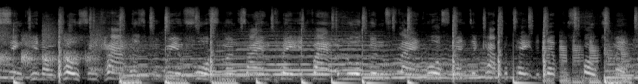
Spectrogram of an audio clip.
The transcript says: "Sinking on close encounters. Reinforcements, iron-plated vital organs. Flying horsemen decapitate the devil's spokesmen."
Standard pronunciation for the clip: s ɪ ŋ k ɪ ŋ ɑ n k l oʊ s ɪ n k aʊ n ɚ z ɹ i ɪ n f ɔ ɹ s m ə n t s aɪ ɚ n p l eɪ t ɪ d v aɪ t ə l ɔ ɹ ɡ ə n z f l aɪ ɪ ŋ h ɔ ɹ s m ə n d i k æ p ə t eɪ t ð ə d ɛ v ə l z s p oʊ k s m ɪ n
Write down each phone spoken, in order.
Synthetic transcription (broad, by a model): s ɪ ŋ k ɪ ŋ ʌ n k oʊ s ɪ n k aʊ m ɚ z ɹ i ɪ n f ɔ ɹ s m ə n t s aɪ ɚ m p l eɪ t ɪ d b aɪ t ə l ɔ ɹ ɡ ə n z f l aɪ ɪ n h ɔ ɹ s m ə n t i k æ p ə t eɪ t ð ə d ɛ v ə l s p oʊ k s m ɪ n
